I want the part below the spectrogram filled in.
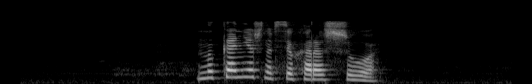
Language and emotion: Russian, positive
